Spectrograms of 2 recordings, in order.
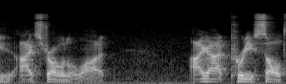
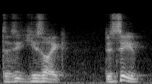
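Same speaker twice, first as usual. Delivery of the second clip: ordinary talk, nothing marked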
